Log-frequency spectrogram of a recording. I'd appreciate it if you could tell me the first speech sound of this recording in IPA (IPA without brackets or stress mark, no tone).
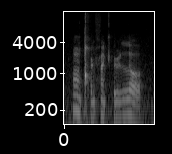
ɔ̃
